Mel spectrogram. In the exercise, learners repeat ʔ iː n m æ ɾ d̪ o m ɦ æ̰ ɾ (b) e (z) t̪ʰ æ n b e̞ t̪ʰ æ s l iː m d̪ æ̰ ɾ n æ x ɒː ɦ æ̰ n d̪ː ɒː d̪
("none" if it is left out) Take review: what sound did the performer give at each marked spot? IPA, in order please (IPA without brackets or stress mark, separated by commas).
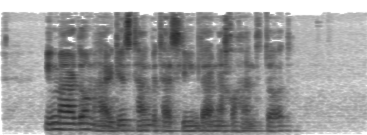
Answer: ɟ, z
